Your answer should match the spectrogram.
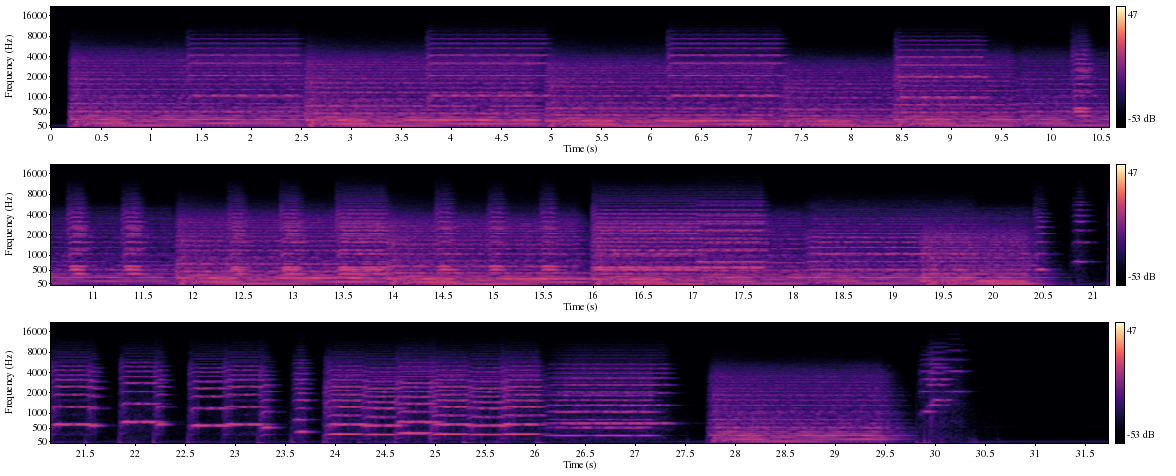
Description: stacked strings high strings bowed

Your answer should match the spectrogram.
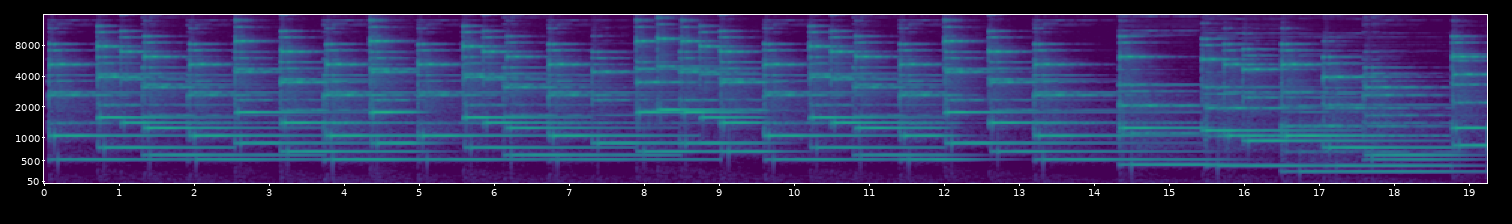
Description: Handbell Dual; Wind Chime & Handbell

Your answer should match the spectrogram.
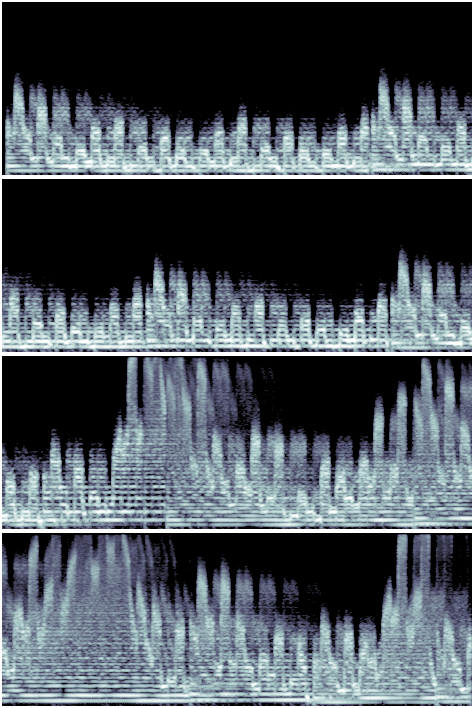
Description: Reso Wave Bass, Novation UltraNova; Factory Patches

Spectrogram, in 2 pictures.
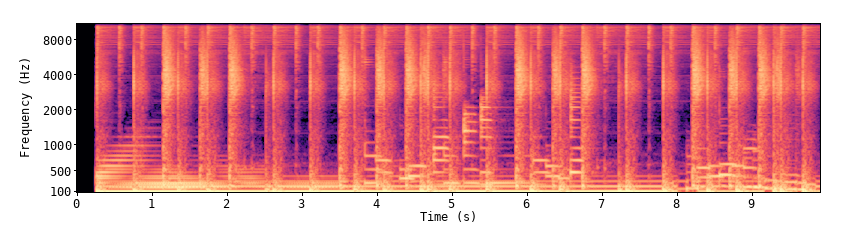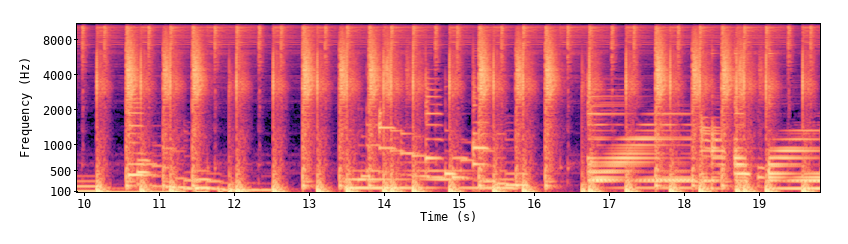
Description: Future Jazztronic

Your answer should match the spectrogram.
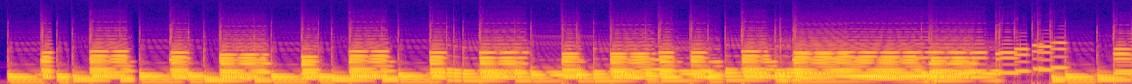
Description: drawbar organ

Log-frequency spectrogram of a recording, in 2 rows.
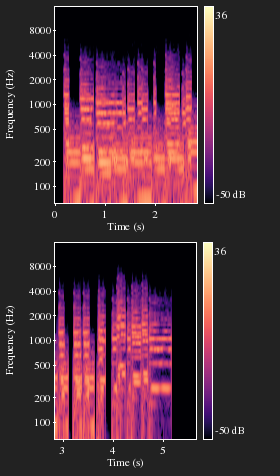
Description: Hammond + Band; Yamaha TX16W; Big Band Performance

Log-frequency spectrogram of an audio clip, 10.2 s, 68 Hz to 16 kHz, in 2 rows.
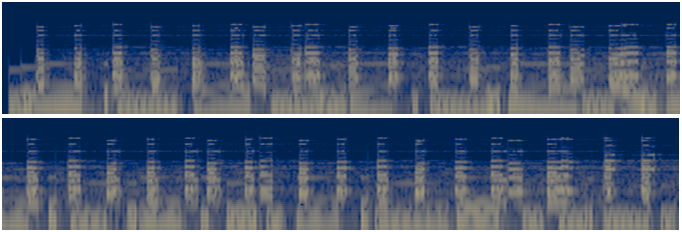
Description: Gospel Organ, Kurzweil K2000; Kurzweil K2000 V3

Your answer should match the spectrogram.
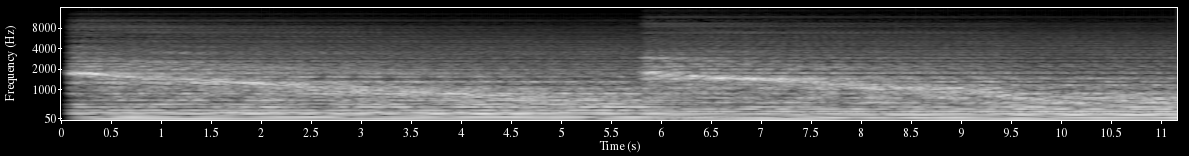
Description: Air Strg, E-mu Morpheus; Factory Presets

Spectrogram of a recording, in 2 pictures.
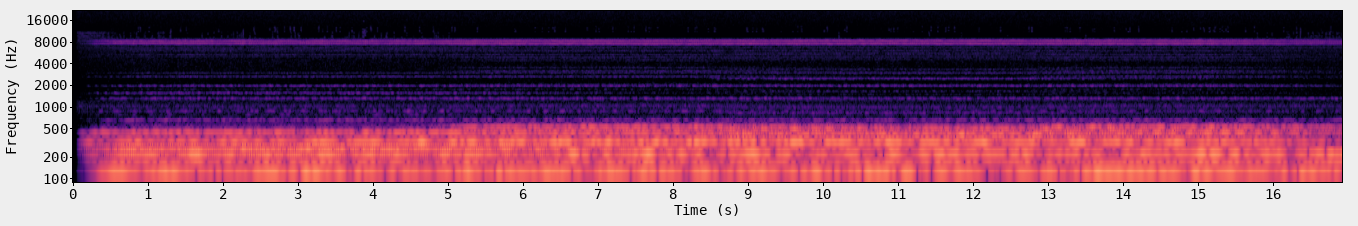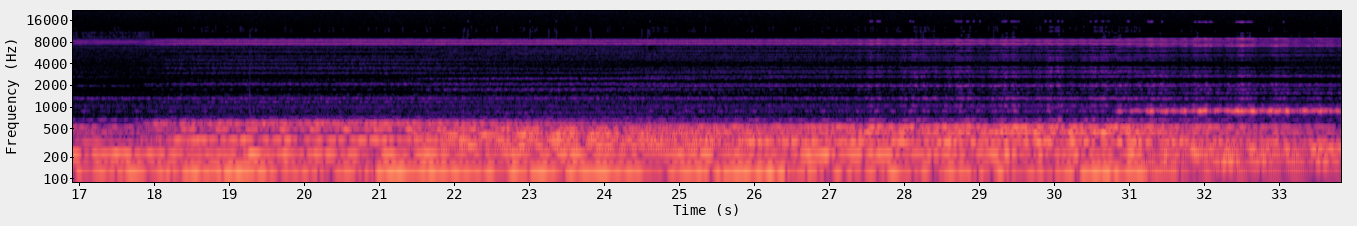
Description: Shifted Glass, Roland JV-2080

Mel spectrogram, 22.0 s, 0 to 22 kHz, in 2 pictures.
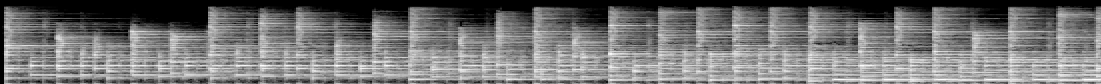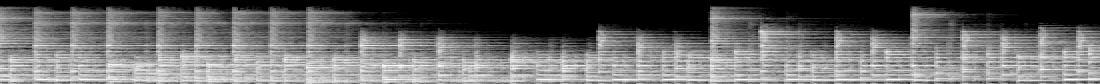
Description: Alpha Waves; Roland SRX-05 Supreme Dance

